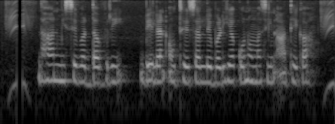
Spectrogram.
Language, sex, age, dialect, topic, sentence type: Chhattisgarhi, female, 25-30, Central, agriculture, question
